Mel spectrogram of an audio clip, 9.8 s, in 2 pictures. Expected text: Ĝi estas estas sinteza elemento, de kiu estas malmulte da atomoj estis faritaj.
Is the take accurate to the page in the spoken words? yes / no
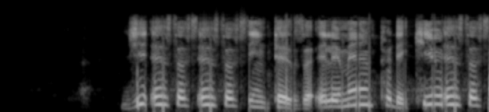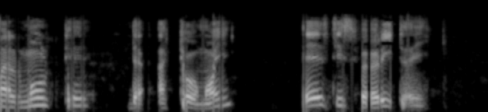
yes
